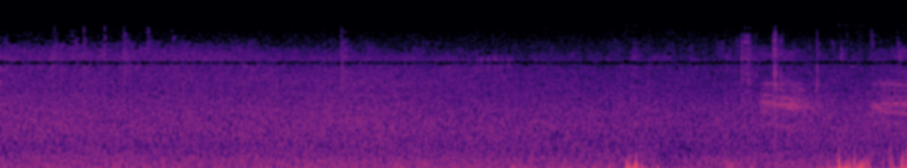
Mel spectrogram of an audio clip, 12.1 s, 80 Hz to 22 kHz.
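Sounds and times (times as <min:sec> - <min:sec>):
footsteps on woodland ground: 0:09.9 - 0:10.6.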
